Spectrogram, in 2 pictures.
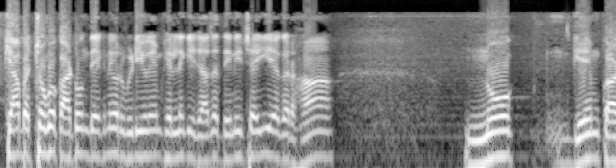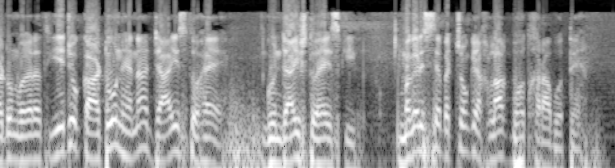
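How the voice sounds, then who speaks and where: A man's voice: medium pitch, slight background noise, poor audio. A middle-aged man from Pakistan, an Islamic scholar giving a conversational sermon, telling anecdotes and asking the audience questions. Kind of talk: sermon and Q&A talk.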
